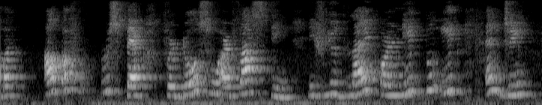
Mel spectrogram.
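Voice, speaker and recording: A woman's voice: high-pitched, a bit bright. A woman voicing earnest, polite young boy puppets with careful, recited delivery in a scripted puppet show. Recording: roomy echo, slightly distant mic.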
